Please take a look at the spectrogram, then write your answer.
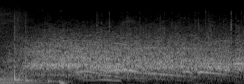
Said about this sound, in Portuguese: Palmas para todos de uma vez só, amigo, por favor.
